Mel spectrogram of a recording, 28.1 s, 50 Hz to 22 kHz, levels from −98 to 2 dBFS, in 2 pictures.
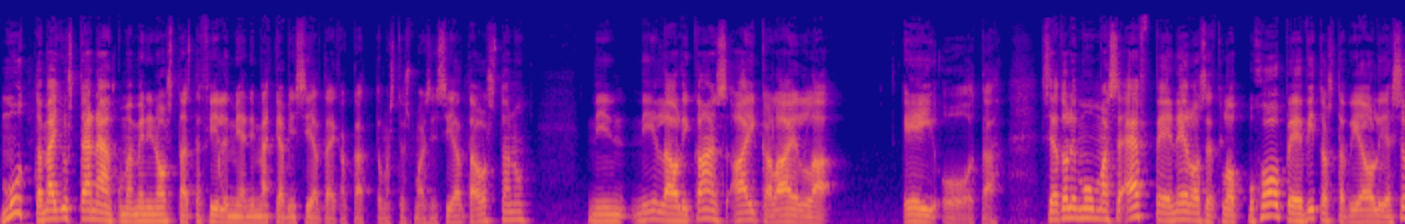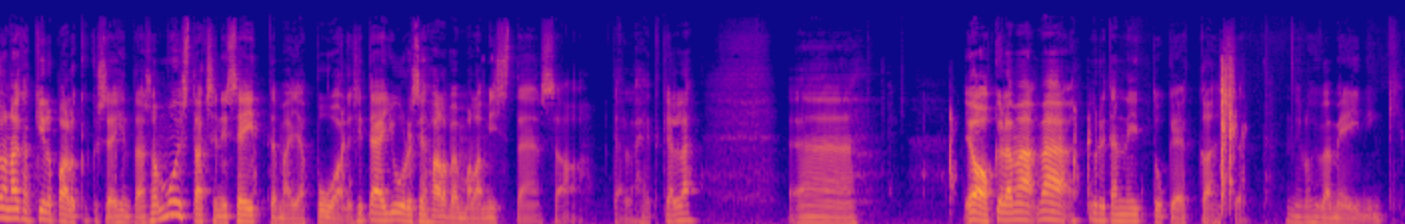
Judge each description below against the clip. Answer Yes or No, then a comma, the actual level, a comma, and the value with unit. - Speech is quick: Yes, fast, 160 wpm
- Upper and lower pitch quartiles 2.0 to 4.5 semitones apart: No, average, 5.1 semitones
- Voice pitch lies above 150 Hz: No, low, 115 Hz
